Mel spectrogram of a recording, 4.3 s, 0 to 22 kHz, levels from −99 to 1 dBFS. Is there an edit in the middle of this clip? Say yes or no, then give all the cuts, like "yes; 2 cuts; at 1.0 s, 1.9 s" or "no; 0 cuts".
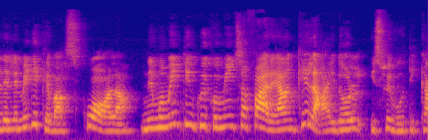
no; 0 cuts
